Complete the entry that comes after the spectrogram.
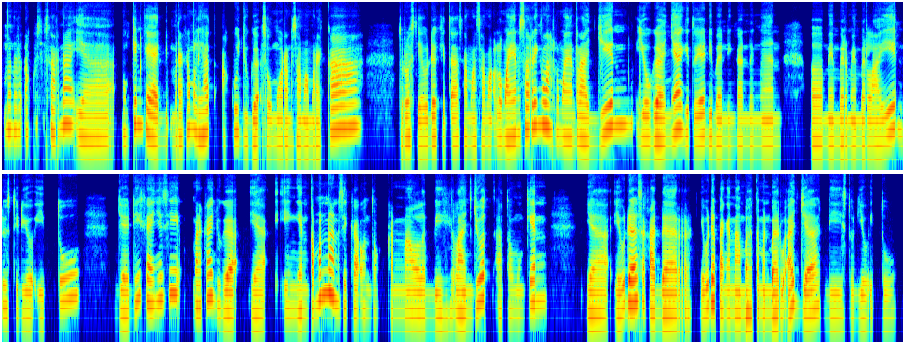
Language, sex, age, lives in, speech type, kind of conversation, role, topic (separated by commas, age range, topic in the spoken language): Indonesian, female, 30-34, Indonesia, conversation, advice, user, Bagaimana cara menjaga kontak dengan kenalan agar hubungan tetap dekat dan terasa alami?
